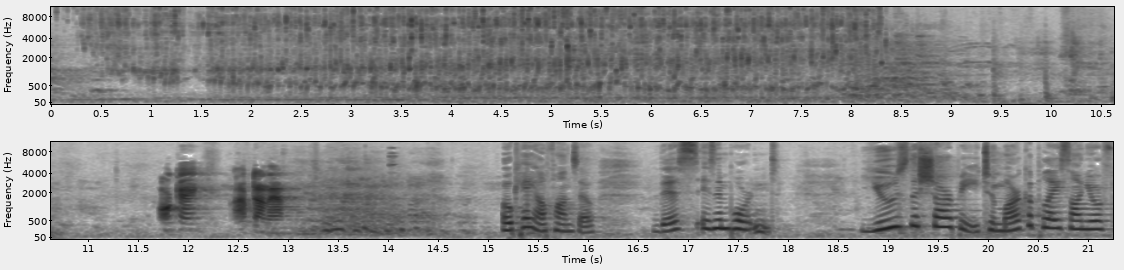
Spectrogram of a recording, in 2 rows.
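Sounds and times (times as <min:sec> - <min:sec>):
faint whiskey drips: 0:00.0 - 0:08.5
cheap whiskey pouring from a bottle over a person's head: 0:00.0 - 0:08.6
laughter: 0:07.9 - 0:11.0, 0:13.1 - 0:15.0
speech: 0:15.2 - 0:18.0, 0:18.8 - 0:21.2.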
